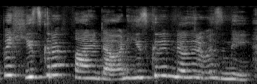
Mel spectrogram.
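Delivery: high, loud, fretful protest; imitating herself begging her friends in a high panic; retold panic. Panicked teen pleading with friends, high and loud. Panicking that the crush will know.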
